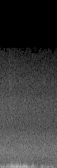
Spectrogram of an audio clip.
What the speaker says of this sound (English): Whoa, it's windy. Blow my camera around a little bit.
